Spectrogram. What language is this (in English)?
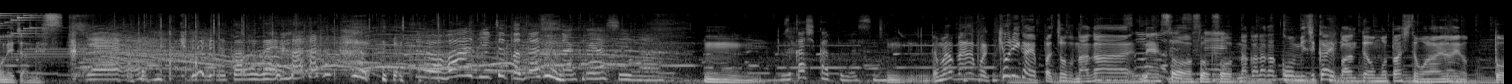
Japanese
